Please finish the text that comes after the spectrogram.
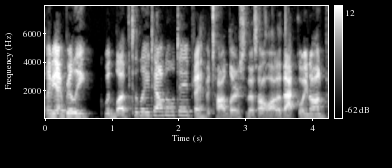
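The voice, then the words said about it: Nasal, congested voice. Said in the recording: “I sound really nasally because I have a cold ... I just have a head cold, and I sound a lot worse than I feel ... the nasal sounding me”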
